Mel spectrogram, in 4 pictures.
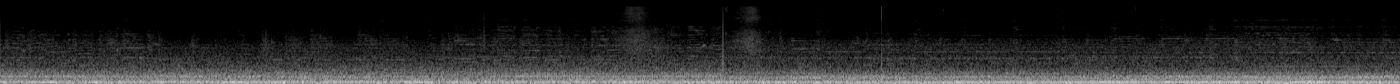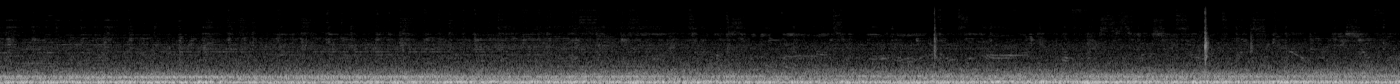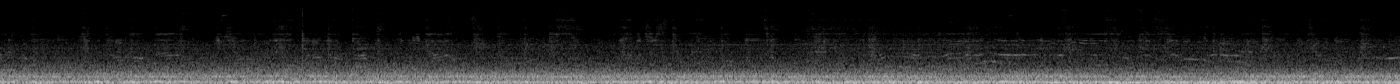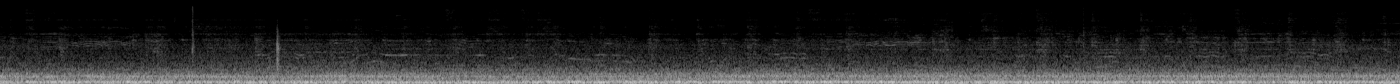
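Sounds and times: vehicle engine and tyres droning: 0.0 - 56.0.

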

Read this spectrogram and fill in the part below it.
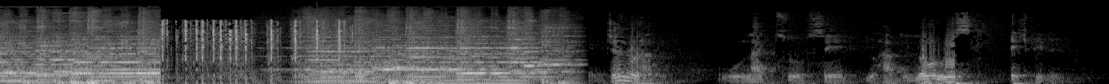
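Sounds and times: background music: 0.0 - 5.9
typewriter key clicks: 1.6 - 3.7.

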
